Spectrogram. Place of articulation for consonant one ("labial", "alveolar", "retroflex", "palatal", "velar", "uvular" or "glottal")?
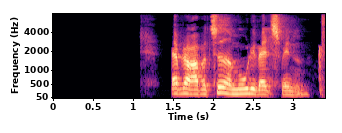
alveolar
